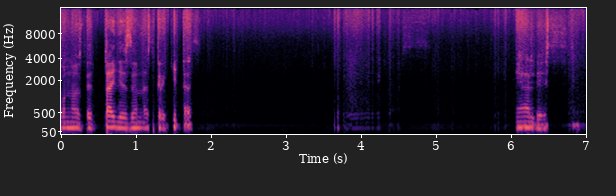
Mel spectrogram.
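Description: A man speaks close to a microphone in an animated way, in short bursts.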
